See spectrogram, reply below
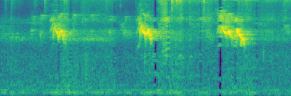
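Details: House sparrows feeding give short, bright chirps in three bursts about a second apart, with a low background hum.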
